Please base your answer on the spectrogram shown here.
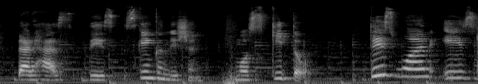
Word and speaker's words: mosquito: So same word in English, but we don't say mosquito. We say mosquito.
